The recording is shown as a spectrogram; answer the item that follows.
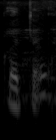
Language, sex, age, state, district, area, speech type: Bengali, male, 18-30, West Bengal, Uttar Dinajpur, urban, spontaneous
